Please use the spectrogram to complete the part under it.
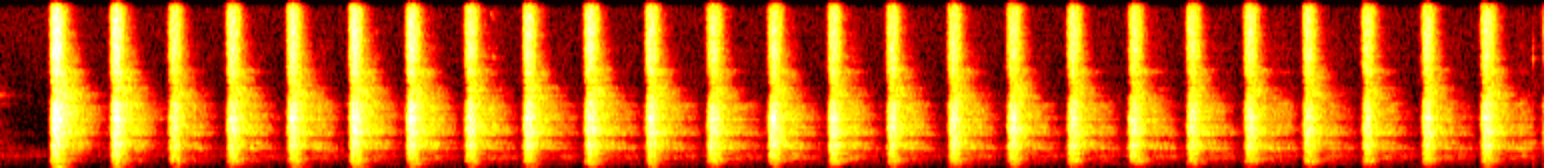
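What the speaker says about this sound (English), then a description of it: "Full breath in. Full breath out." Forceful yoga breathing with full breaths in and out, a steady series of about twenty sharp rhythmic exhalations spaced under a second apart, close and clear with no talking.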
